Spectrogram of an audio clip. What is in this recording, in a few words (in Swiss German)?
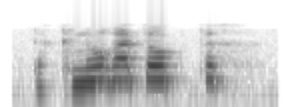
"knochedokter", alsace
